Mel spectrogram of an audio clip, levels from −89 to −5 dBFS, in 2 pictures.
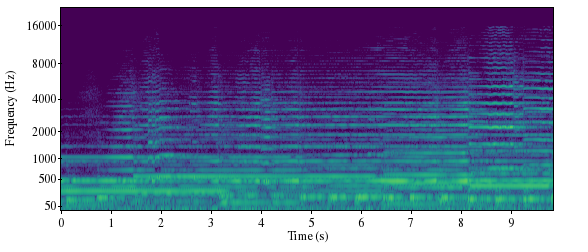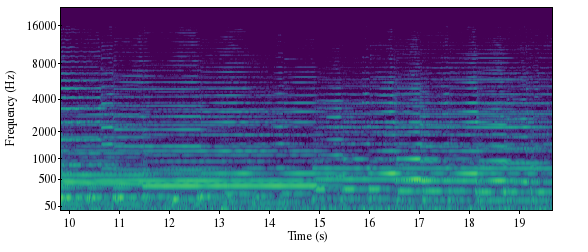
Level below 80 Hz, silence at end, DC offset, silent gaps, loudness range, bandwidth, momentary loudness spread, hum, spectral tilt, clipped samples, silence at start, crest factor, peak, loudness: -54 dBFS; 0 s; under 0.1%; none; 5 LU; 16 kHz; 7 LU; none; -5.5 dB/octave; under 0.1%; 0 s; 18 dB; -16 dBFS; -33 LUFS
